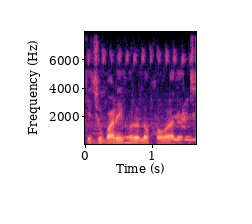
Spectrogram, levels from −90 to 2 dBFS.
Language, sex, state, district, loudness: Bengali, male, West Bengal, Alipurduar, -17 LUFS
